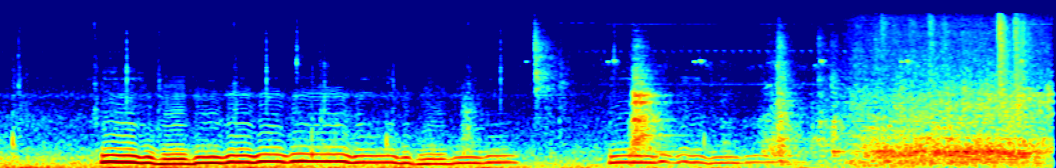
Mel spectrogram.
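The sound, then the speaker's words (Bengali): An apartment-complex elevator door opens on the eleventh floor: a droning tonal hum that shifts in small steps for several seconds, pauses, returns briefly, then gives way to rattling noise. “শেষ অবধি যখন এগারো তলায় এসে খোলে কমপ্লেক্সের এলিভেটরের দরজাটা”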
